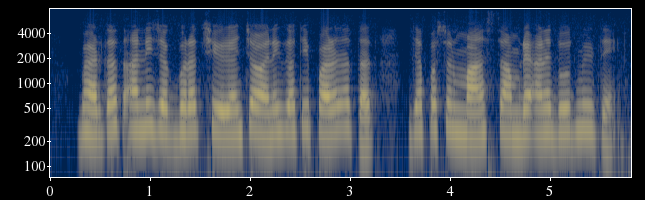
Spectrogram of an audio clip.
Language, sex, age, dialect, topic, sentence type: Marathi, female, 18-24, Northern Konkan, agriculture, statement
